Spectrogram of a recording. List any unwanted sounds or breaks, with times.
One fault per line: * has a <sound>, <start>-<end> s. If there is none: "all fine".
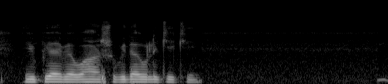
all fine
